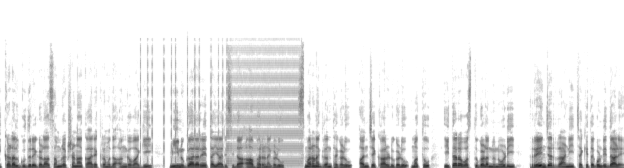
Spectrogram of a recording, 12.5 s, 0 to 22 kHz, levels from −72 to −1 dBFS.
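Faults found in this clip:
GSM signalling bursts, 2.80–4.47 s: nearby 2G handset in signalling, mic/preamp stage rectifying RF. Galloping dit-dit-dit ticks and short 217 Hz buzz groups over speech, roughly 10 dB under it.

GSM phone buzz, 4.53–6.07 s: nearby 2G handset in a call, transmitting in bursts 217 times a second, rectified in the audio front end. Steady raspy 217 Hz buzz, harmonic-rich, unrelated to speech, about 19 dB below it.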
